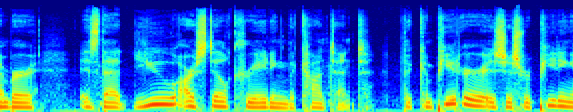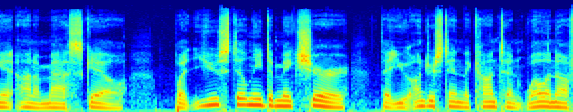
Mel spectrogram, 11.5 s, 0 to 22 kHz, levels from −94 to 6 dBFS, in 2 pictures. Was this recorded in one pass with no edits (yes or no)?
yes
